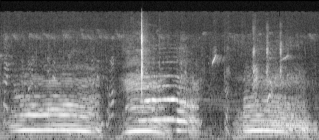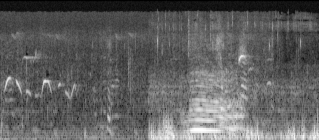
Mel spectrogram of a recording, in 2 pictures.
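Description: Cattle mooing: four long, drawn-out moos, three close together in the first six seconds and one more near the end. A few short high chirps fall in the gap between them.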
